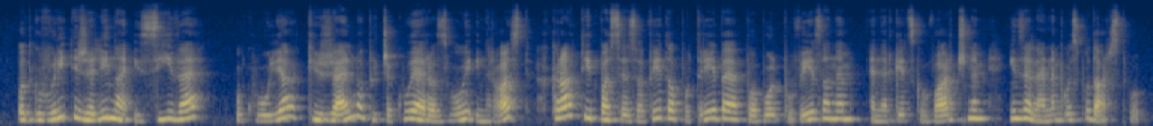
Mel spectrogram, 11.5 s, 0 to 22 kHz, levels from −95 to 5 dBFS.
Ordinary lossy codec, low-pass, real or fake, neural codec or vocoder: none; 19.8 kHz; real; none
